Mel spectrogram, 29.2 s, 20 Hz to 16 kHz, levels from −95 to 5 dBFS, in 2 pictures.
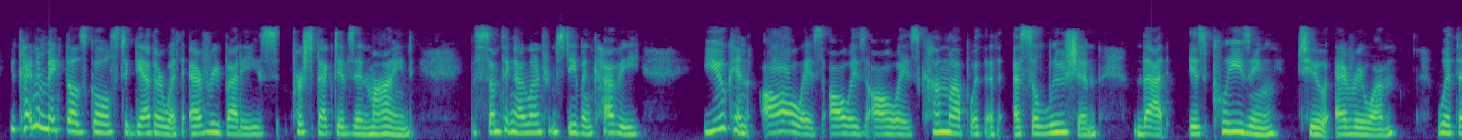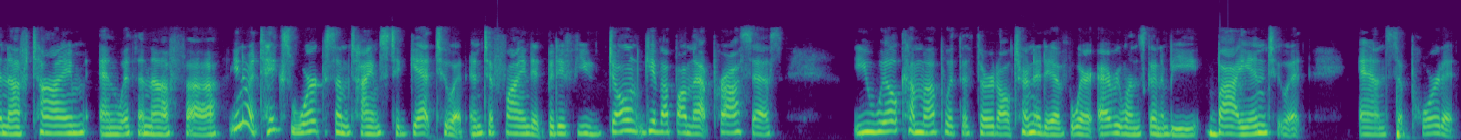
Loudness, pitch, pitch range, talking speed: -18 LUFS, 205 Hz, 190-230 Hz, 170 wpm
